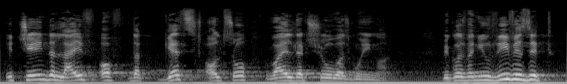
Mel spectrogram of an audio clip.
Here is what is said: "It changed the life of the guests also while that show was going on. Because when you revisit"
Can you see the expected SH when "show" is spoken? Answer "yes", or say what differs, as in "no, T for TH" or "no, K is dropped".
yes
